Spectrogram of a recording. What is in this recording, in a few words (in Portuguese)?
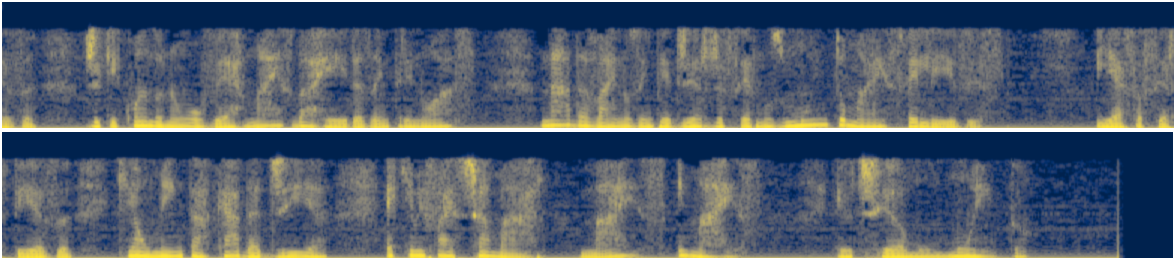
SONHO COM VOCÊ - F, Telemensagens Românticas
